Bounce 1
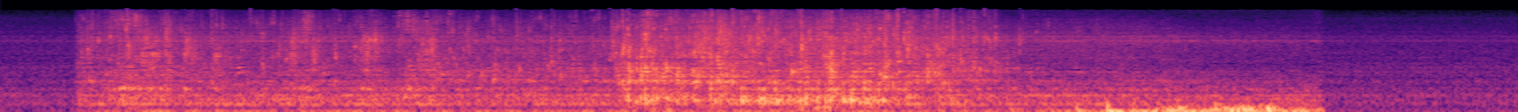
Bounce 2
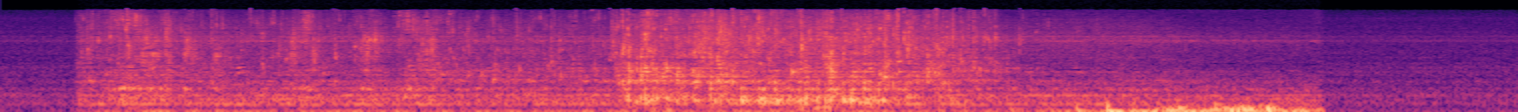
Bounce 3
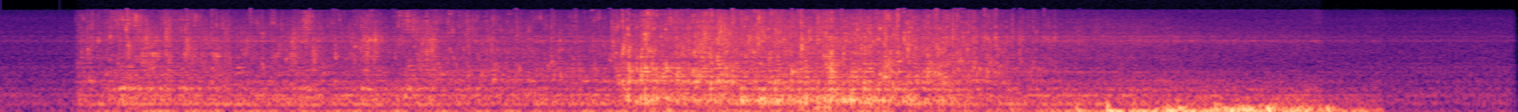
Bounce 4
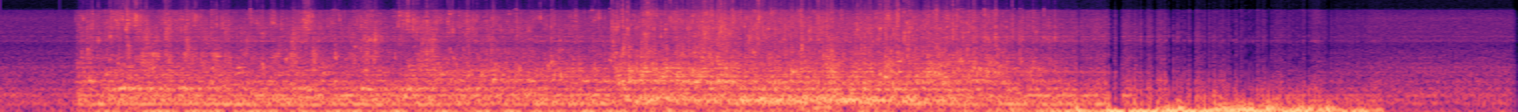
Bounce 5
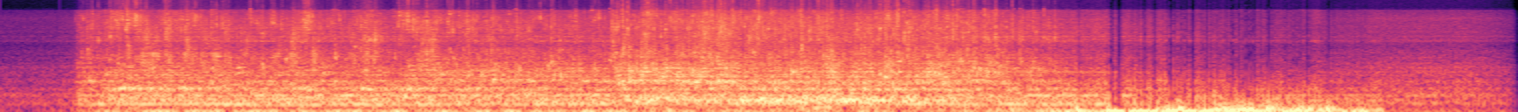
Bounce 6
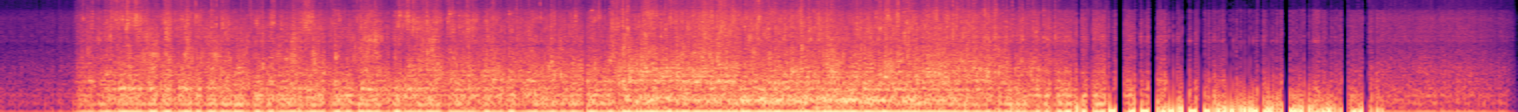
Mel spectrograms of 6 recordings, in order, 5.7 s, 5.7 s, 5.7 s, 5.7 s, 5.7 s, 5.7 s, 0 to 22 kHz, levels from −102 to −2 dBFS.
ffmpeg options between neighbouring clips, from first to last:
-af "highshelf=f=10k:g=10"
-af "aecho=1:1:223:0.398,volume=2dB"
-filter_complex "[0:a]equalizer=f=5k:t=o:w=1.1:g=-10.5,asplit=2[a][b];[b]acompressor=threshold=-26dB:ratio=6,volume=1.5dB[c];[a][c]amix=inputs=2:normalize=0,asoftclip=type=tanh:threshold=-17.5dB,volume=3dB"
-af "dynaudnorm=f=220:g=3:m=13dB,volume=1.5dB"
-af "aeval=exprs='max(val(0),0)':c=same"

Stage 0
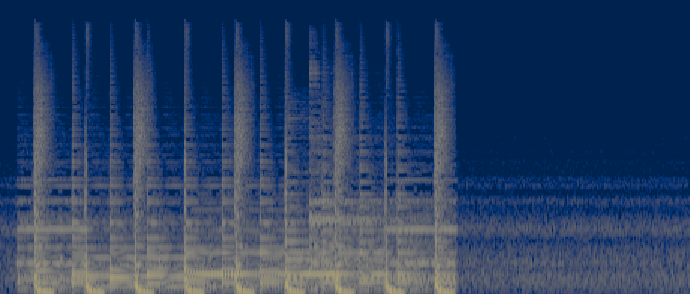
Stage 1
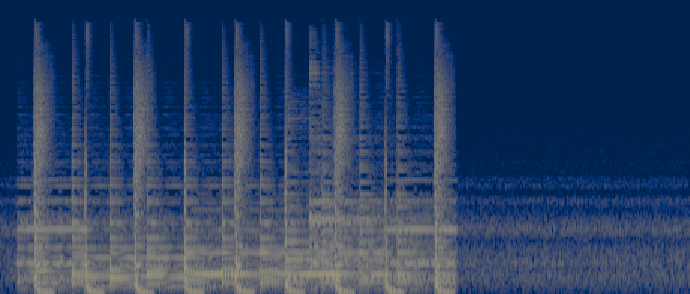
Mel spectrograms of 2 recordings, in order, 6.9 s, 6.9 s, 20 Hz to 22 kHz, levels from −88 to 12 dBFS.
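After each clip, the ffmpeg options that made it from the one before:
-af "bass=f=250:g=-9,treble=f=4k:g=4"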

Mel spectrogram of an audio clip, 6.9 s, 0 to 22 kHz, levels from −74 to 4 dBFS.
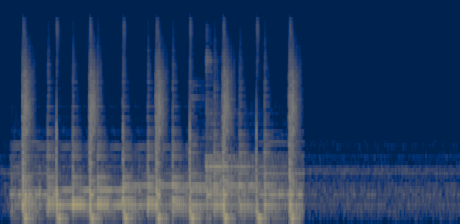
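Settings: -af "afftfilt=real='hypot(re,im)*cos(PI*b)':imag='0':win_size=2048:overlap=0.75,volume=4dB"

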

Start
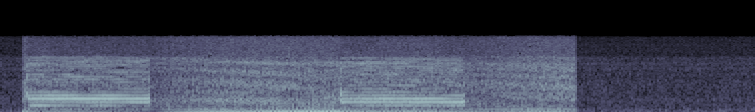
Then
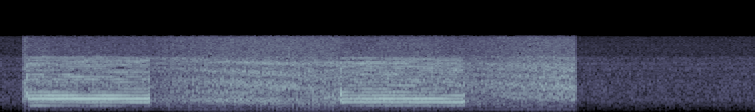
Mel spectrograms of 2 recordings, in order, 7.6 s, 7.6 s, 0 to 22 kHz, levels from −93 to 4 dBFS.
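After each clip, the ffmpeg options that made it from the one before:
-af "highpass=490,volume=4.5dB"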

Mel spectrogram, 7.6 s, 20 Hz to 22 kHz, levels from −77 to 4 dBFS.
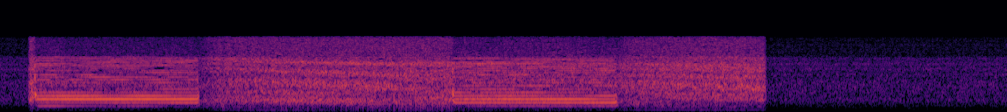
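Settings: -af "acompressor=threshold=-26dB:ratio=6"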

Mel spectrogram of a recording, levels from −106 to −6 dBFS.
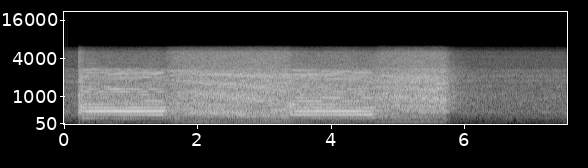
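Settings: -filter_complex "[0:a]asplit=2[a][b];[b]asplit=5[c][d][e][f][g];[c]adelay=117,afreqshift=140,volume=-13dB[h];[d]adelay=234,afreqshift=280,volume=-19.6dB[i];[e]adelay=351,afreqshift=420,volume=-26.1dB[j];[f]adelay=468,afreqshift=560,volume=-32.7dB[k];[g]adelay=585,afreqshift=700,volume=-39.2dB[l];[h][i][j][k][l]amix=inputs=5:normalize=0[m];[a][m]amix=inputs=2:normalize=0,aresample=11025,aresample=44100,asplit=2[n][o];[o]aecho=0:1:26|57:0.596|0.473[p];[n][p]amix=inputs=2:normalize=0"

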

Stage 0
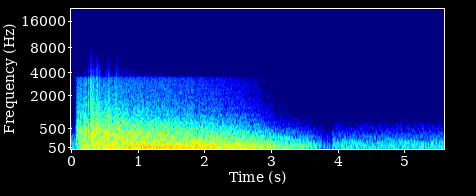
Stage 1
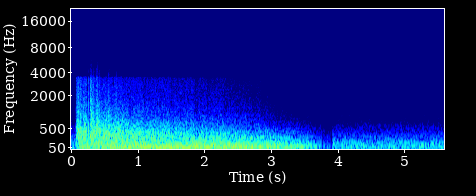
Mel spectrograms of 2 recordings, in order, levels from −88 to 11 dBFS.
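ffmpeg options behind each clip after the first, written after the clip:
-af "acompressor=threshold=-32dB:ratio=5,volume=-3.5dB"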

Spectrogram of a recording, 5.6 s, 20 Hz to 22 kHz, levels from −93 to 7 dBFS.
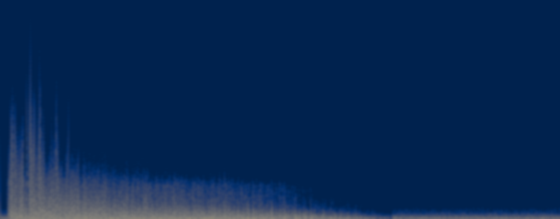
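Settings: -af "aeval=exprs='0.0355*(cos(1*acos(clip(val(0)/0.0355,-1,1)))-cos(1*PI/2))+0.0178*(cos(3*acos(clip(val(0)/0.0355,-1,1)))-cos(3*PI/2))+0.0178*(cos(4*acos(clip(val(0)/0.0355,-1,1)))-cos(4*PI/2))+0.0141*(cos(5*acos(clip(val(0)/0.0355,-1,1)))-cos(5*PI/2))+0.0178*(cos(7*acos(clip(val(0)/0.0355,-1,1)))-cos(7*PI/2))':c=same,volume=-2dB"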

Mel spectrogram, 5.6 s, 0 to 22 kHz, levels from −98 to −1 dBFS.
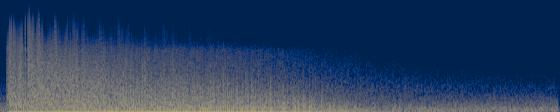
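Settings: -af "aecho=1:1:448|896|1344|1792|2240|2688:0.2|0.11|0.0604|0.0332|0.0183|0.01"

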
